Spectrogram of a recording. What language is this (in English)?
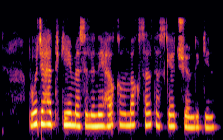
Uyghur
